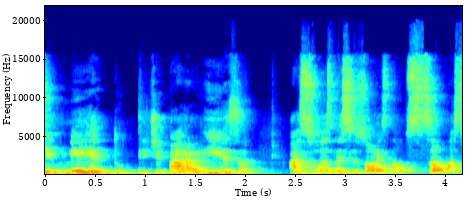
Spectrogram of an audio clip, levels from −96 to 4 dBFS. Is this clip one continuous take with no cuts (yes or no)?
no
